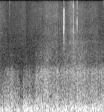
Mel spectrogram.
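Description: Wind buffeting the camera's microphone: a loud, low, unbroken rumble.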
